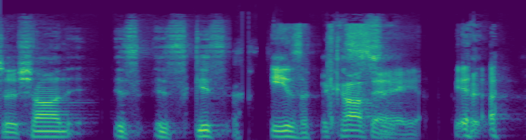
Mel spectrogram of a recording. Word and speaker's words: Izaakse: And the art, correct me how to pronounce it, Sean, is Izaakse. Yeah. Izaakse. I think okay. Yeah. I think that's right. Izaakse.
